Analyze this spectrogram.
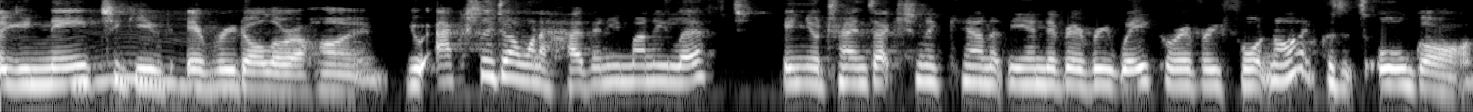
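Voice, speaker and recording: Speaking at a very fast pace in an Australian accent, a woman keeps a medium pitch with ordinary pitch variation. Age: 40s. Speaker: finance adviser. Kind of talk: interview.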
